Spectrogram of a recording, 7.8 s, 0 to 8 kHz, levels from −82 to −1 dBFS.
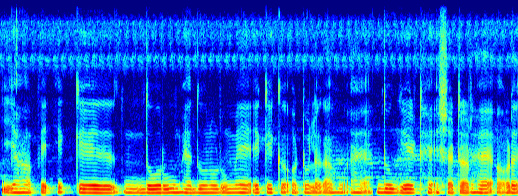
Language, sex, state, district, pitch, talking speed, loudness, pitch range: Hindi, male, Bihar, Lakhisarai, 150 Hz, 160 wpm, -16 LUFS, 145-160 Hz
